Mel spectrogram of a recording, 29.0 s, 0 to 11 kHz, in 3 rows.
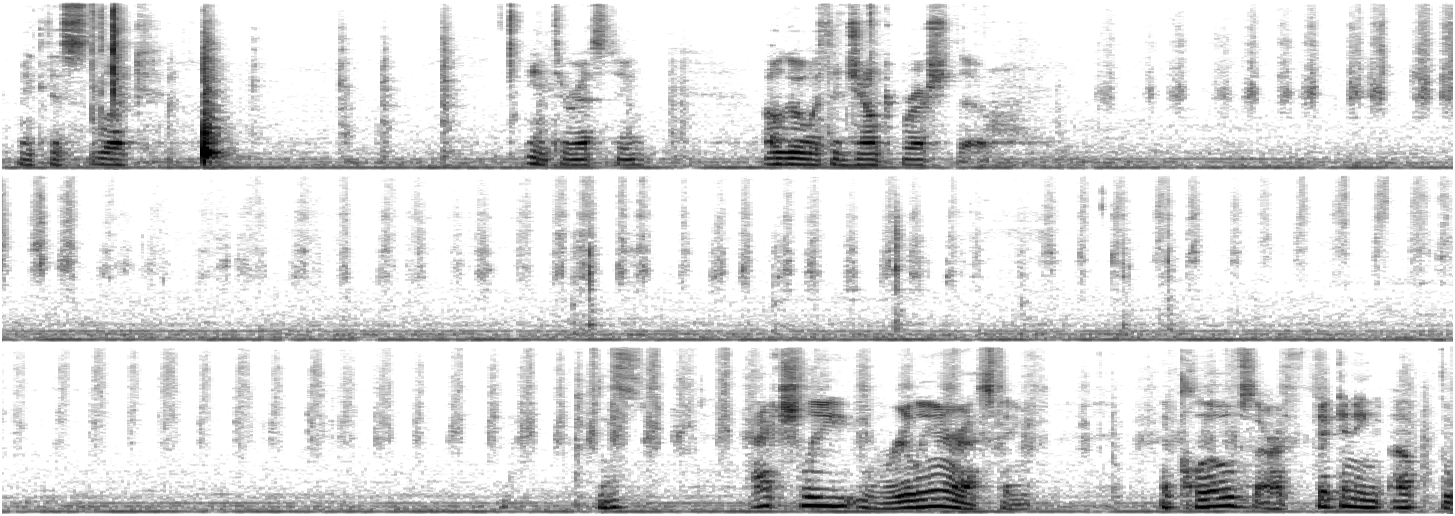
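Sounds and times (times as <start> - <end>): paintbrush scrubbing on paper: 7.3 - 28.3.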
